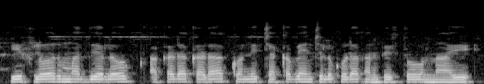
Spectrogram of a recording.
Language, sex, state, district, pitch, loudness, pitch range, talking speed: Telugu, male, Telangana, Hyderabad, 120 Hz, -15 LUFS, 115-125 Hz, 135 wpm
